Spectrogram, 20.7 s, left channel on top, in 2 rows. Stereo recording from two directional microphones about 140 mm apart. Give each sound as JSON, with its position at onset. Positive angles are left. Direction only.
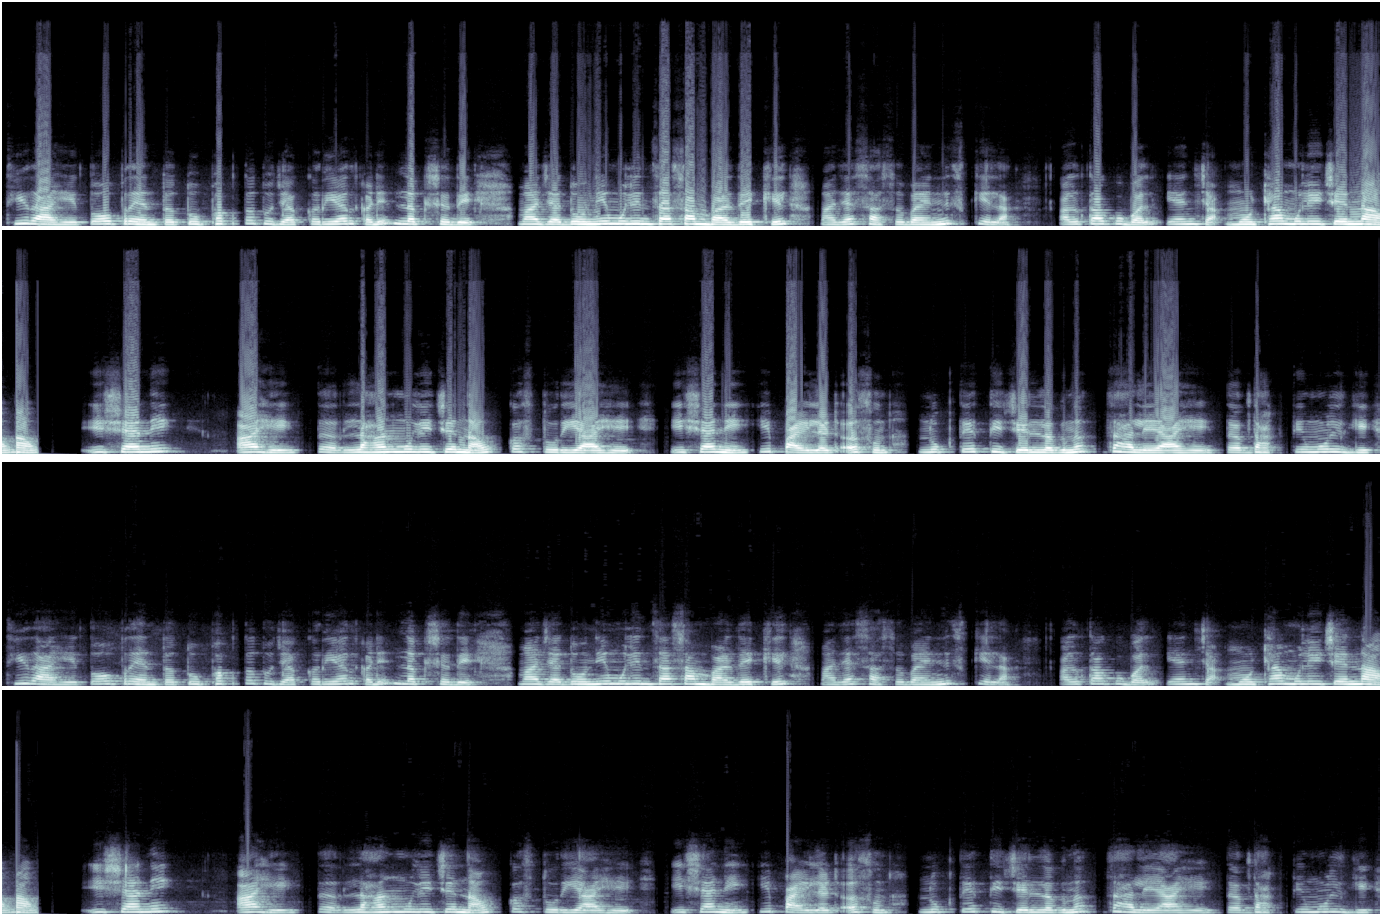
{"t": 0.1, "sound": "a woman's voice", "side_deg": 30}
{"t": 12.0, "sound": "speech", "side_deg": 35}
